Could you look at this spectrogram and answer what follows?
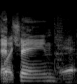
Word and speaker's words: Etienne: Apparently, Travis Etienne's last name is not Etienne anymore. Etienne? What is he going with? No, it's Etienne?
